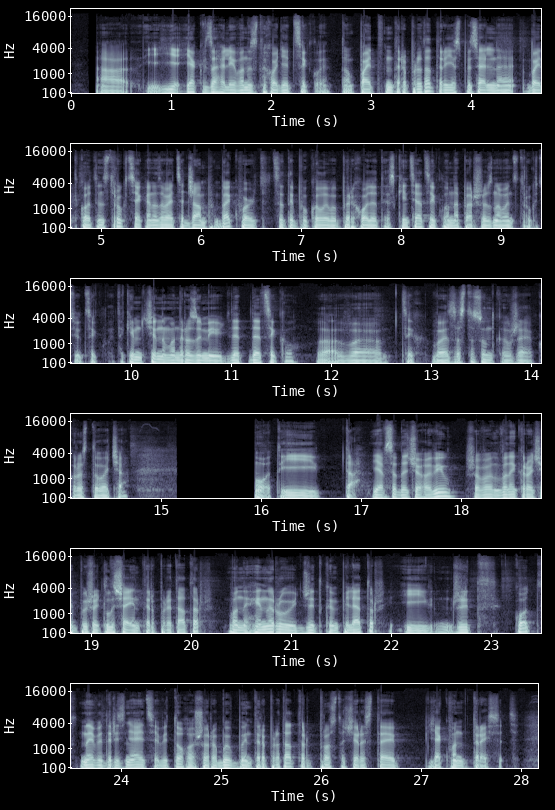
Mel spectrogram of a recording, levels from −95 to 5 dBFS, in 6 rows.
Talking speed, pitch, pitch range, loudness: 165 wpm, 95 Hz, 90-110 Hz, -17 LUFS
